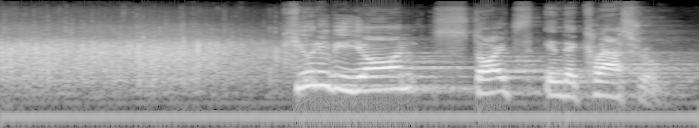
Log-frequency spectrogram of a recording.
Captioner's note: applause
